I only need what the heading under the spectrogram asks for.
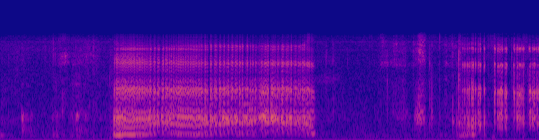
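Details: Pet male parrot kept in a cage, driven by the urge to nest, inside a new nest box made for shredding wood. One loud, harsh, noisy scream of about a second and a half, followed by scattered shorter rasping squawks and clicks.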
